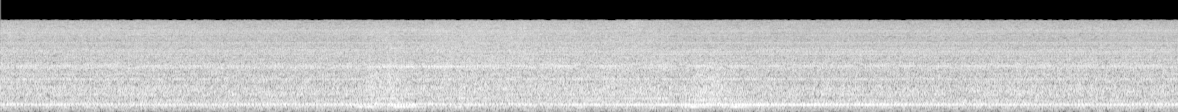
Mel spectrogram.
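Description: A cutting tool grinds against metal.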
